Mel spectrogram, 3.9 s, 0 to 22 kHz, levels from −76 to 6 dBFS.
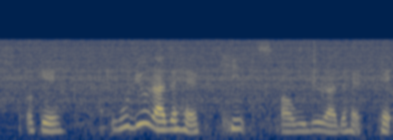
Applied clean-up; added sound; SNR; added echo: none; Sink (filling or washing); 7 dB; none.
